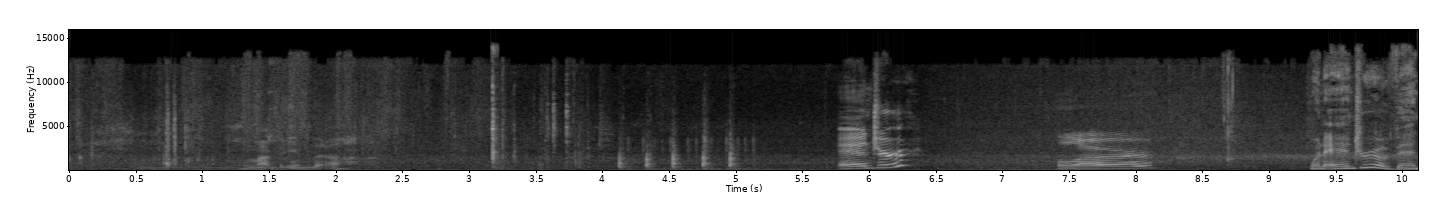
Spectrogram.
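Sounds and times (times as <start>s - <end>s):
speech: 1.4s - 2.3s, 5.8s - 6.4s, 7.4s - 8.3s, 9.3s - 10.1s
knocking on a door: 4.1s - 5.3s.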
